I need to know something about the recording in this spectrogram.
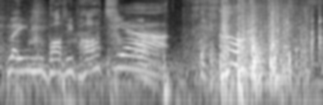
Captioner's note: groaning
